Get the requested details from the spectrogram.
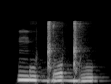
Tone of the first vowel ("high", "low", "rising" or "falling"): falling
